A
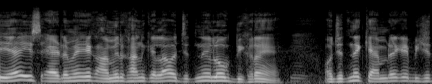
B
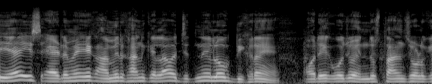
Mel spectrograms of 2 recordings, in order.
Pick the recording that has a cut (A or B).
B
